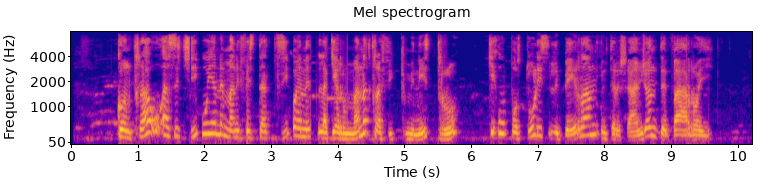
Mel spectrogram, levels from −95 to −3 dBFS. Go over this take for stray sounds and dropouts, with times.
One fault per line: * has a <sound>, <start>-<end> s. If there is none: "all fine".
* has a dropout, 1.8-1.8 s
